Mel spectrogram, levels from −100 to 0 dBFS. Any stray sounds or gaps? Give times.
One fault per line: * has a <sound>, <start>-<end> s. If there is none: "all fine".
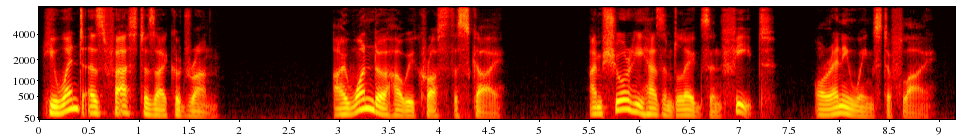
all fine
